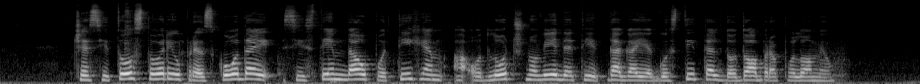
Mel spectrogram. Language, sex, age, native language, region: Slovenian, female, 30-49, Slovenian, Central Slovenia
